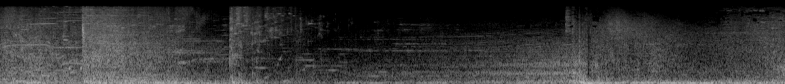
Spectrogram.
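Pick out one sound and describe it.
Spell effects crackle and burst in a game battle.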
